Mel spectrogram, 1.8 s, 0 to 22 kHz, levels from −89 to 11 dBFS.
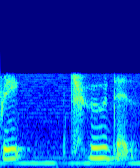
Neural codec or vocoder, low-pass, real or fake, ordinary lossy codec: none; 3.6 kHz; real; none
